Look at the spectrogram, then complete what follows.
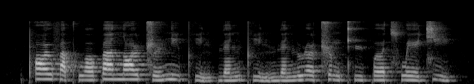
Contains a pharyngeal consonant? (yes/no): no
